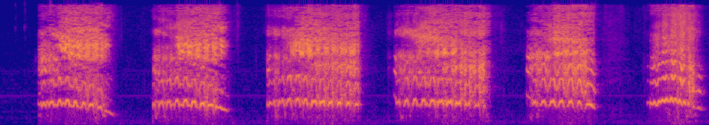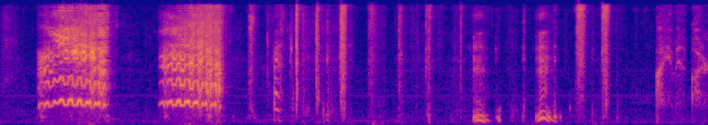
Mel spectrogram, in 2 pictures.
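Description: A horse whinnies loudly eight times in a steady series of shrill, wavering calls, followed by several seconds of quieter scattered clicks and clatter.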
